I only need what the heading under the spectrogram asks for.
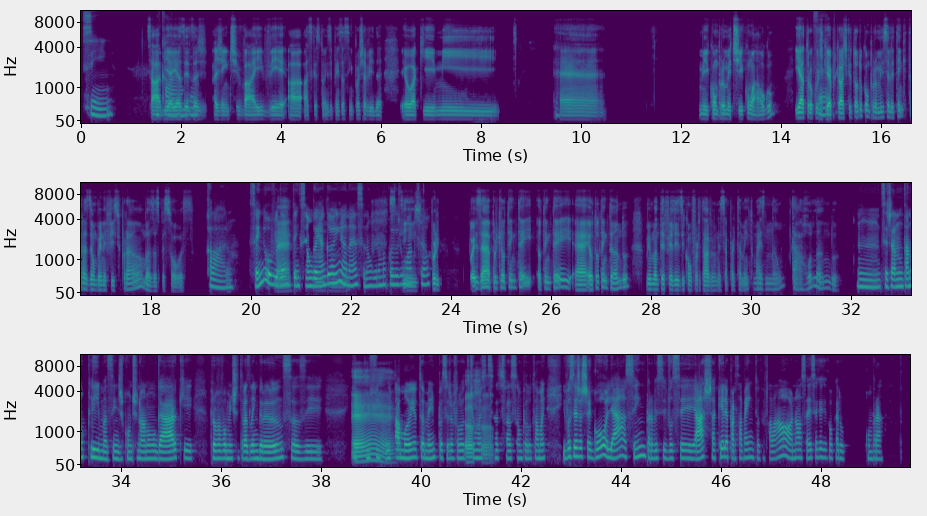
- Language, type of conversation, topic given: Portuguese, advice, Como lidar com o perfeccionismo que impede você de terminar projetos?
- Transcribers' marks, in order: tapping; tongue click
